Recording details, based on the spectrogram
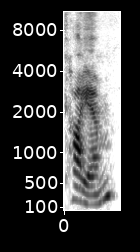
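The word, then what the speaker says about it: caim: Oh, so Lucenne says the word came pronounced cayam.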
